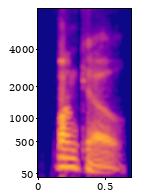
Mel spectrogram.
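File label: "bunco", American English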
